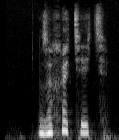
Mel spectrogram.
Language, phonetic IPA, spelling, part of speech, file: Russian, [zəxɐˈtʲetʲ], захотеть, verb, Ru-захотеть.ogg
- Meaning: to begin to want, to begin to desire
